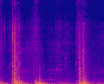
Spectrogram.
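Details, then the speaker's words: Aluminium door with loose top closer arm after being sped up without servicing: three harsh scraping drags in about two seconds as it swings; door dropped and rubbing hard at the bottom, needs full service. "but if I try and close it it's rubbing rubbing really hard at the bottom"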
